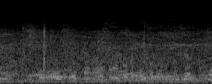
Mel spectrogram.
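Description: Background voices talking mixed with bird calls, including low cooing.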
